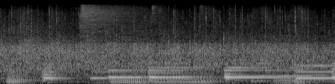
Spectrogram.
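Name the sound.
audience clapping hands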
